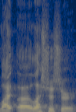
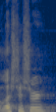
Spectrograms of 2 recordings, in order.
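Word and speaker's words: Leicester: Uh, straight out of Klesure back to the hex photos from Lester. How do you say? Is that Leasher? Lester. Lester.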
